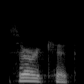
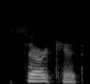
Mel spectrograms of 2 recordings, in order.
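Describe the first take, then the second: No difference in how they are said.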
